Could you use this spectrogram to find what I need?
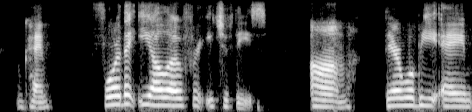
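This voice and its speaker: Over a quiet background, a woman uses an unremarkable speaking voice with ordinary pitch variation, the sound dry and close with no echo. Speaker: physics teacher. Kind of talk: lecture.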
